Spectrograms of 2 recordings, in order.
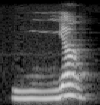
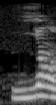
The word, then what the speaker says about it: lien: Lorsque la lettre I est associée au son en, qui s'écrit EN, ça se lit lien et non pas lian. Les enfants, ça se lit lien, comme le mot chien.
